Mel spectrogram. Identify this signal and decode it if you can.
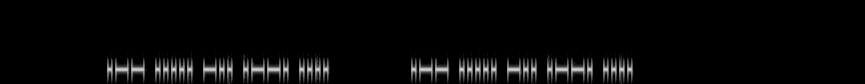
Morse code, heard as a keyed tone, about 31 wpm, 700 Hz. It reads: W5DPH W5DPH
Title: USA Call Signs - 5 Characters - Repeated 2x - 30wpm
